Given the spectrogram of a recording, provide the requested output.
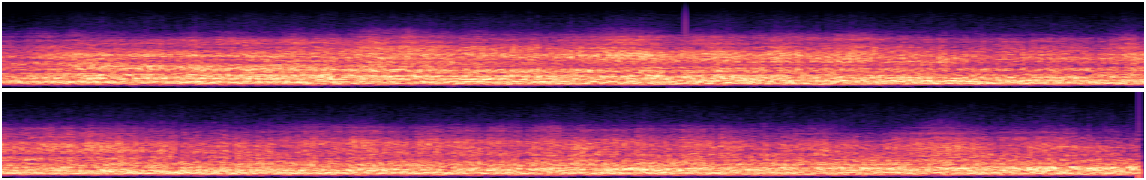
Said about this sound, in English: I hesitated to read the rest because of the airplanes passing over.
